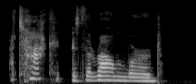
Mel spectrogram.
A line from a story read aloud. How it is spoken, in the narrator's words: Rose said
